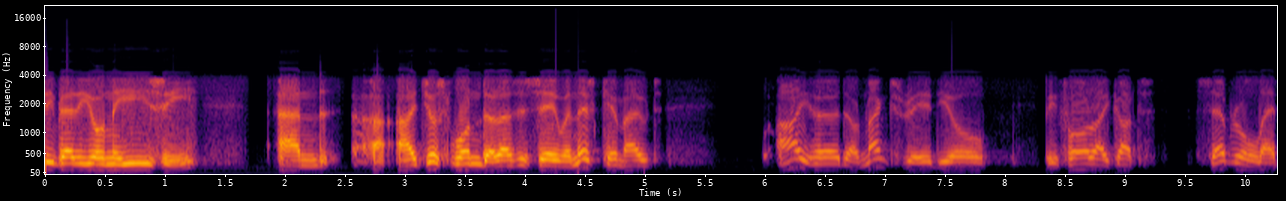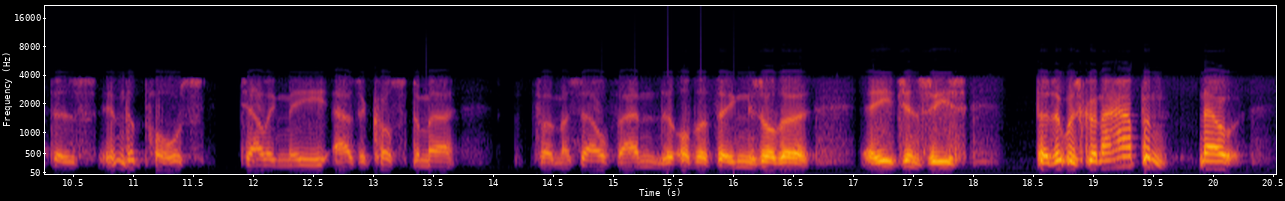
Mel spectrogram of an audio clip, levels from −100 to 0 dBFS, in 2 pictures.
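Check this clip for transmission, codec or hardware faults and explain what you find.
Zipper noise appears twice, during two level moves. From 4.16 to 5.12 s the level drops by around 10 dB in 2 dB steps, about five a second, and from 14.76 to 16.2 s it rises by around 10 dB at about four steps a second. Each gain jump lands abruptly, with no smoothing, so every step leaves a faint click and the moves tick audibly. A waveform shows a staircase envelope, and a spectrogram shows thin vertical lines at each step.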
